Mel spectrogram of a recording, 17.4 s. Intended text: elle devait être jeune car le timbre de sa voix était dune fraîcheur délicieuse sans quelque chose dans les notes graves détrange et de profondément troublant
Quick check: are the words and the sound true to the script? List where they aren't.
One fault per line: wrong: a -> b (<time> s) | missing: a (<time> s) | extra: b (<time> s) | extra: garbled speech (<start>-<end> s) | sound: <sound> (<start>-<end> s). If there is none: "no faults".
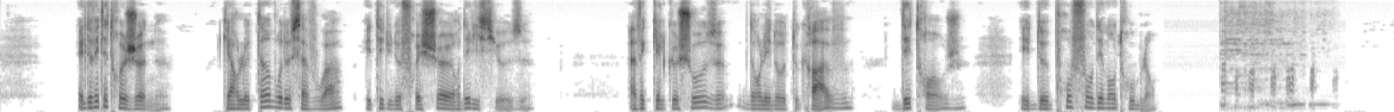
wrong: sans -> avec (7.8 s)
sound: laugh (15.2-16.8 s)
